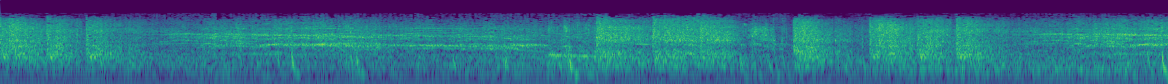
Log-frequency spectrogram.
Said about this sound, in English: Meanwhile on Earth, in Ireland, gunfire as the old fight between Catholic and Protestant flared up again.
